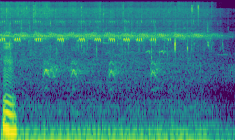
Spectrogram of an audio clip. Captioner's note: crow cawing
